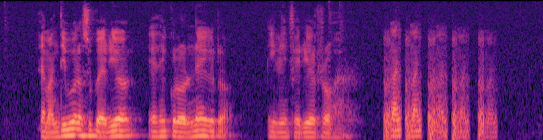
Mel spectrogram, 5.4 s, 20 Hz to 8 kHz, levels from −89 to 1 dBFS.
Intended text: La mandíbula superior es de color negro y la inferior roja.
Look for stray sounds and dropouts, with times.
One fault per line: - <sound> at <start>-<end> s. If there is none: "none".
- laugh at 3.8-5.0 s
